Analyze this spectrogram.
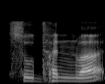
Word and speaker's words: सुधन्वा: Sudhanva, Dha is Mahaprana.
